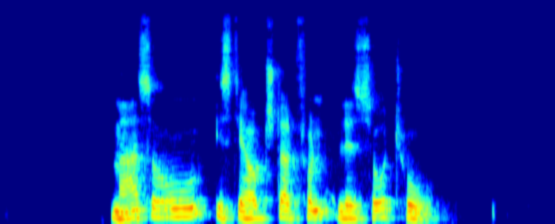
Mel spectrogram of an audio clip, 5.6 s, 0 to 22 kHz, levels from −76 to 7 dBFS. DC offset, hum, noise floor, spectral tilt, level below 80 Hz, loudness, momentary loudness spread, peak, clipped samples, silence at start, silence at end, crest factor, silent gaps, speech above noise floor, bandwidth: under 0.1%; none; -83 dBFS; -7 dB/octave; -56 dBFS; -21 LUFS; 4 LU; -4 dBFS; under 0.1%; 1.1 s; 1.15 s; 18 dB; none; 63 dB; 16 kHz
